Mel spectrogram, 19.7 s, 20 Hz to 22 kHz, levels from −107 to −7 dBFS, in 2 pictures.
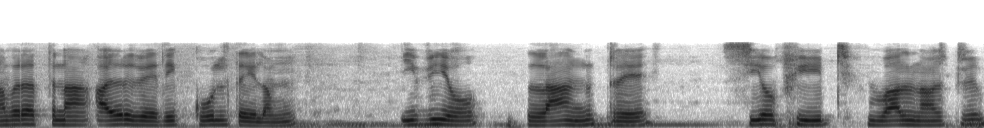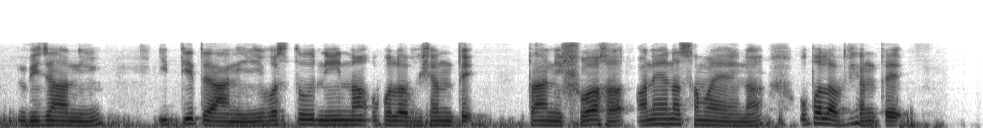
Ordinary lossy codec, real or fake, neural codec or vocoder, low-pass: none; fake; codec, 44.1 kHz, 7.8 kbps, Pupu-Codec; 5.4 kHz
